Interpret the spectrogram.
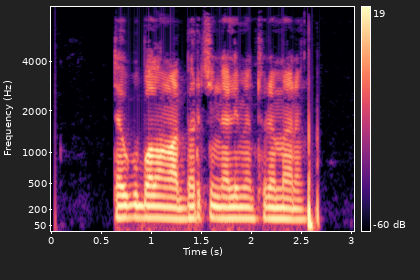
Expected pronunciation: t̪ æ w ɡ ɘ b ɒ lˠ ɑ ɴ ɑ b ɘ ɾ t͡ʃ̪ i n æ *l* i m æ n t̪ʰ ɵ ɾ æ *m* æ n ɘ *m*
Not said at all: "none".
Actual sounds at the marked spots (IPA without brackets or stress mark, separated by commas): l, m, ŋ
